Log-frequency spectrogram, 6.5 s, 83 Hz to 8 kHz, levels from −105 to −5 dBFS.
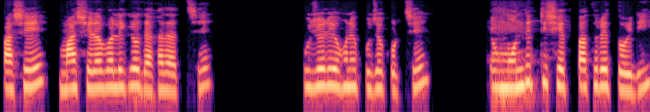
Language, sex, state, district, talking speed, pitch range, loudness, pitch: Bengali, female, West Bengal, Jalpaiguri, 130 wpm, 220-245 Hz, -19 LUFS, 230 Hz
